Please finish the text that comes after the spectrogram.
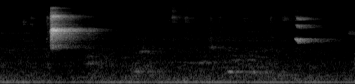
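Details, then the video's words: A single loud, harsh parrot squawk, then a few seconds later a shorter, thinner squeak with faint tonal bands, over a quiet low hum. "Parrots original sound"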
